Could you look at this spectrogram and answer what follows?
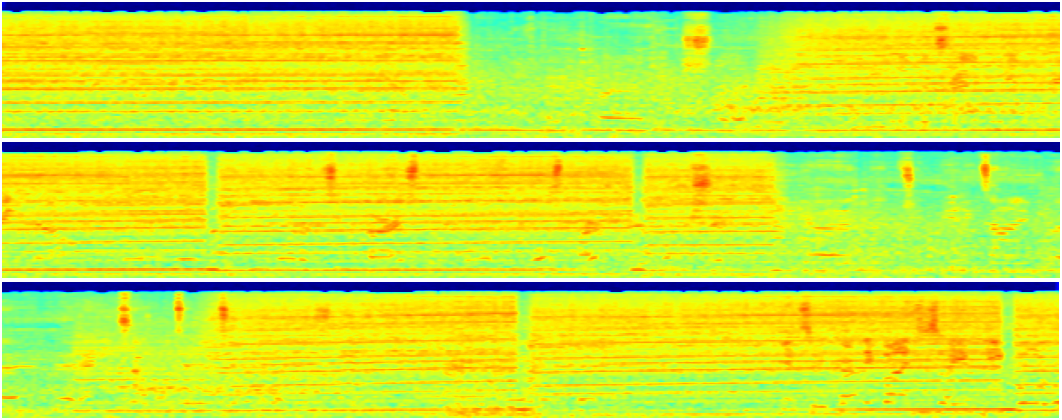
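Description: Race car engines whine and rev as cars enter the pit lane for fuel stops, with tonal engine pitches rising and shifting over about twenty seconds, loud and continuous, and commentary running over them.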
